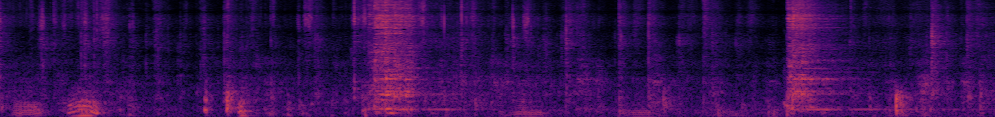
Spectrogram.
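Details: Eight-week-old Alaskan Malamute puppies active and playing during bad weather; short low growly sounds early on, then two sharp, noisy bark bursts about four seconds apart, with scuffling and room noise between.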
